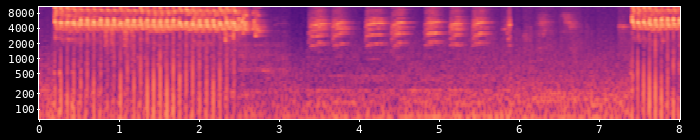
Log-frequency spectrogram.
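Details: Cililin in full, long-delivered song: a rapid, high, buzzy trill of evenly repeated notes for over two seconds, then softer chattering phrases, then the fast high trill again at the end.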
